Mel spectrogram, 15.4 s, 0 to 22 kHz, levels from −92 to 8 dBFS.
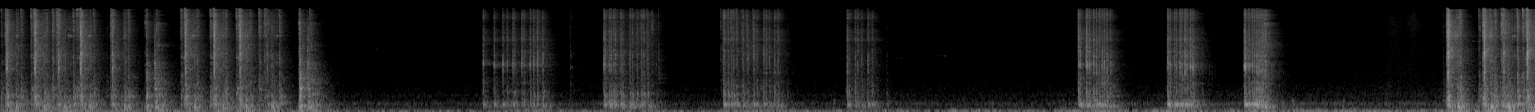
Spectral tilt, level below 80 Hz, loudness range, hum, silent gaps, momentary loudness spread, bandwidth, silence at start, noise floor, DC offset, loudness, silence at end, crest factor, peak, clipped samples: -2.5 dB/octave; -56 dBFS; 12 LU; none; none; 18 LU; 17 kHz; 0 s; -63 dBFS; under 0.1%; -40 LUFS; 0 s; 36 dB; -6 dBFS; under 0.1%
